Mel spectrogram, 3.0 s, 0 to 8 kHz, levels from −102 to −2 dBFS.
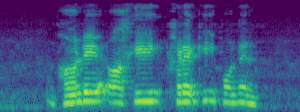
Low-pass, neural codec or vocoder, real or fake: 7.2 kHz; codec, 16 kHz, 4 kbps, FunCodec, trained on LibriTTS, 50 frames a second; fake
